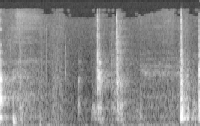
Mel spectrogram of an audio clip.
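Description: A few faint, short clicks and taps from fabric and hands being positioned at a sewing machine; the machine's motor is not running.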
